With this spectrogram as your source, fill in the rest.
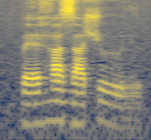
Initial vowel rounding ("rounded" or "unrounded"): unrounded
